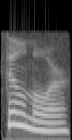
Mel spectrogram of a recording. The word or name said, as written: Fillmore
